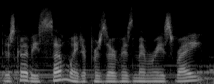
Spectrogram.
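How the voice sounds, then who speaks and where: A blunt, hot-headed monster man, as a player plays him talks in rough slang. Game music runs beneath. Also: medium pitch, fast talker, natural voice. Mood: frustrated.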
